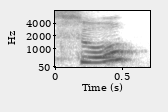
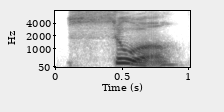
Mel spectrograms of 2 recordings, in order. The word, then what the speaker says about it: Soule: It was Yeah. pronounced soul until later on when my my mother's grandmother decided to add the accent and make it Soule because she thought it Oh, was more elegant.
